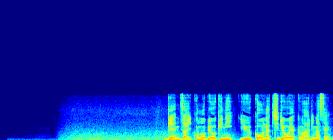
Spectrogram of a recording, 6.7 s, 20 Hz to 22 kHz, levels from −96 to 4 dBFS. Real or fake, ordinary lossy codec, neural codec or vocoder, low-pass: real; none; none; 7.2 kHz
